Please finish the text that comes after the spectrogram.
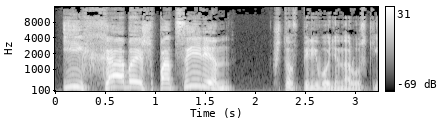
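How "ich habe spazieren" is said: very high, drawn-out wild yell; wild cry. A narrator's reading. Pupil's war cry before German lesson, wild high shout. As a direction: cry it out like a schoolkid bolting from class. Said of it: "дикий крик".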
